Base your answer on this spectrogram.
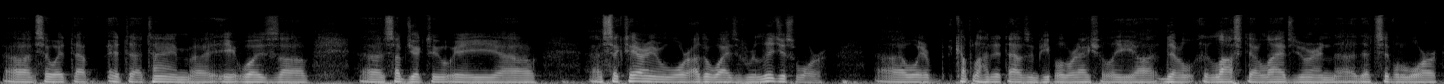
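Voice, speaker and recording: A man in his fifties from Lebanon, answering interview questions in a halting, measured way. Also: on the low side, level tone, gravelly, dark tone. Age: 50s. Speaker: interview guest, business executive.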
